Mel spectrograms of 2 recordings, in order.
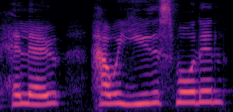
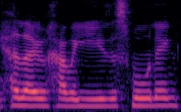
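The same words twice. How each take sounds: First: It is said in a Liverpool accent, rising. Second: It is said in her ordinary accent.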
